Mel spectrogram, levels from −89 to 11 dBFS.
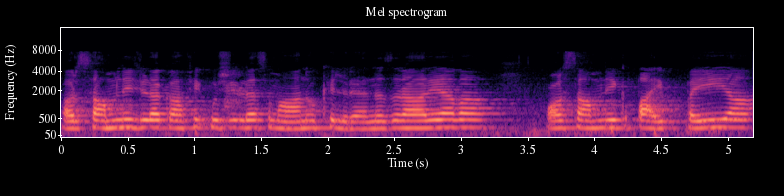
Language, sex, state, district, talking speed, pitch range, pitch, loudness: Punjabi, female, Punjab, Kapurthala, 220 wpm, 215-230 Hz, 225 Hz, -17 LUFS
